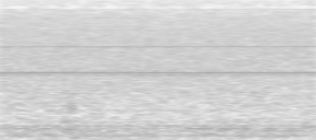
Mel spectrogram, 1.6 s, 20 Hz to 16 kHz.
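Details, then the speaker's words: Midland 3001 CB radio on receive: constant high-pitched ringing over receiver hiss that stops when keyed up; found to come from the current-limiting bench power supply, apparently cured by switching to a switch-mode supply. "There is a very high pitched whine coming from this. I don't know if you can hear that."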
